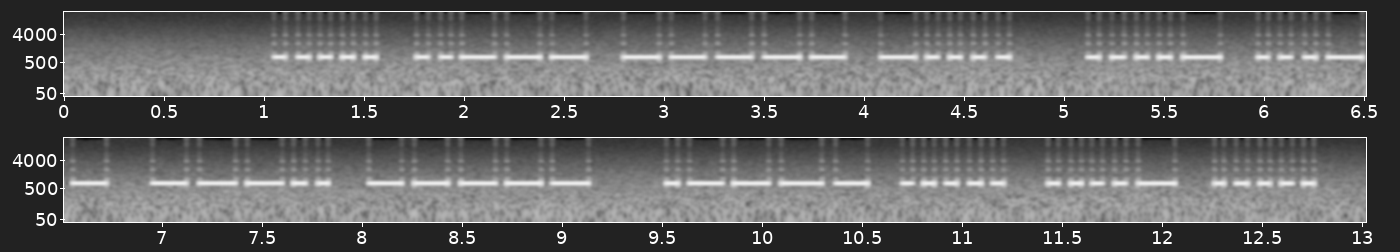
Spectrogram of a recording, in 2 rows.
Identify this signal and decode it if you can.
Morse code, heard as a keyed tone, hand-sent with a straight key, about 21 wpm, 750 Hz. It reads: 5206 4380 1545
